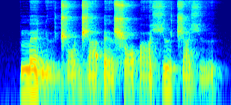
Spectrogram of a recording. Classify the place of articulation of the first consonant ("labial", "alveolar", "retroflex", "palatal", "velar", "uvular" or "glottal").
labial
